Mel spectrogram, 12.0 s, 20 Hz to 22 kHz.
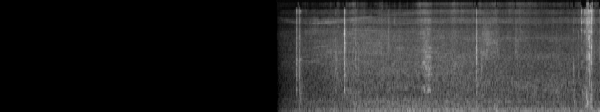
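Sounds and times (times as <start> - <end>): vehicle road rumble: 5.6 - 12.0.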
